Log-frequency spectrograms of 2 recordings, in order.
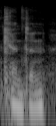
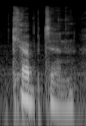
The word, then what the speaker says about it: Kempton: This is, or should I say Kempton, not Kenton, Kempton.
